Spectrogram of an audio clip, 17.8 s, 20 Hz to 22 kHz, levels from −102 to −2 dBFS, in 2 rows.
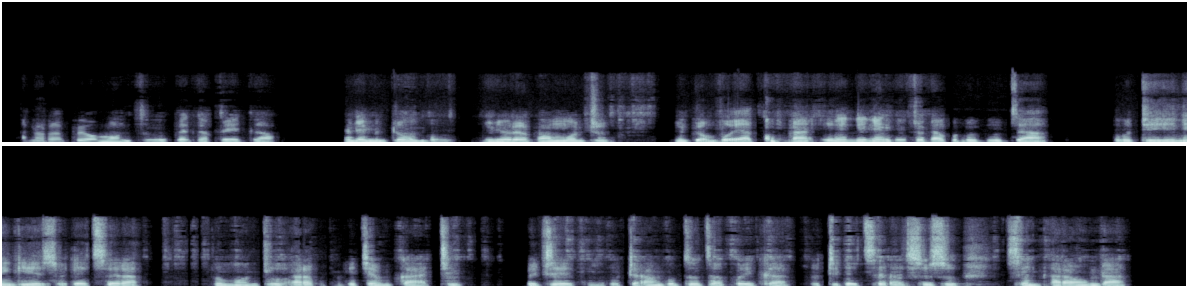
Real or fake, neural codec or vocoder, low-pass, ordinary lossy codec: real; none; 10.8 kHz; AAC, 48 kbps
